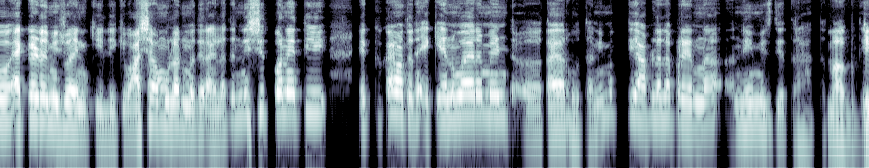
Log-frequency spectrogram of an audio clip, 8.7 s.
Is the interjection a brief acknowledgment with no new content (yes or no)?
no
